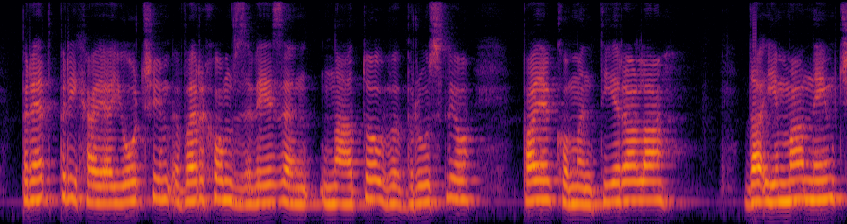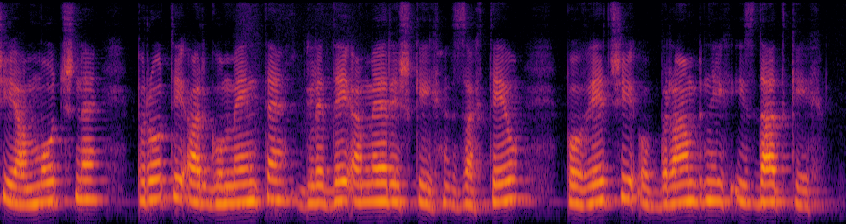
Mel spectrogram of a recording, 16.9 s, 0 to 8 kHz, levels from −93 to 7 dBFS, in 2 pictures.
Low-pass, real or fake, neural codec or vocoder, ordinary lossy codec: none; real; none; none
